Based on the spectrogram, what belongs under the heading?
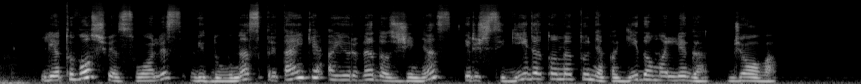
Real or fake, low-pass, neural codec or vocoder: fake; 19.8 kHz; codec, 44.1 kHz, 7.8 kbps, Pupu-Codec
